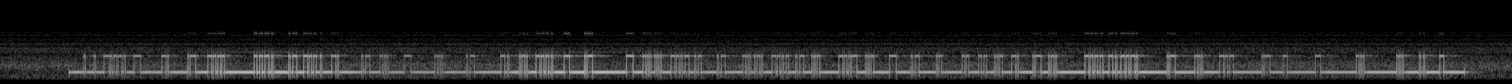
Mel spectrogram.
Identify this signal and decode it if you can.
RTTY (75 baud, 850 Hz shift), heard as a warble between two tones, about 1000 Hz centre, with radio static and fading. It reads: THE LINA CHARTRAND POETRY AWARD WAS ESTABLISHED IN HER MEMORY.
